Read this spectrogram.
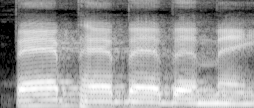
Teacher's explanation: इनके उच्चारण में हमारे होठ आपस में मिलते हैं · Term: ओष्ठ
